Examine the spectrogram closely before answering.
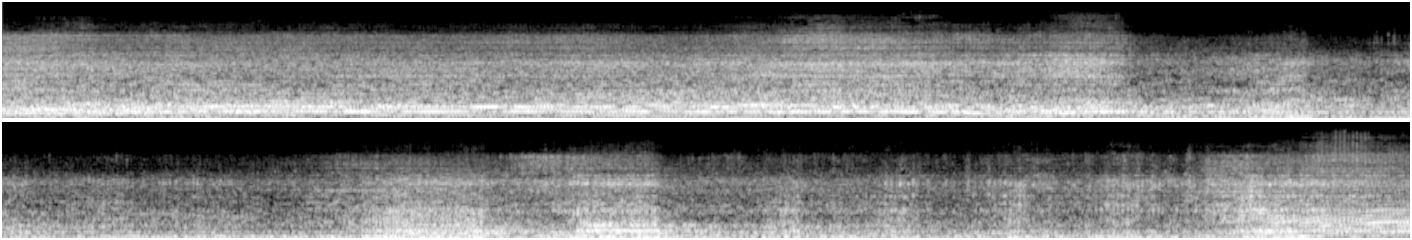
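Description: Tyres screech against the pavement during a burnout.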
